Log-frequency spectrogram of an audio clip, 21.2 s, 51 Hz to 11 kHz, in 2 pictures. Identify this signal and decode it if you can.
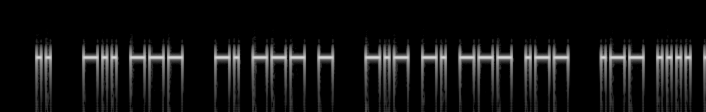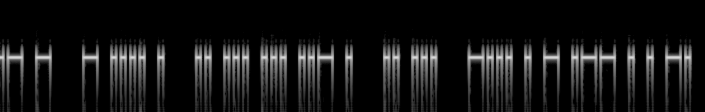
Morse code, heard as a keyed tone, about 17 wpm, 700 Hz. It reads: I DO NOT KNOW WHAT THE ISSUE IS BETWEEN
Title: Sentences from Top 1000 Words - Review Part 6 - 17wpm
